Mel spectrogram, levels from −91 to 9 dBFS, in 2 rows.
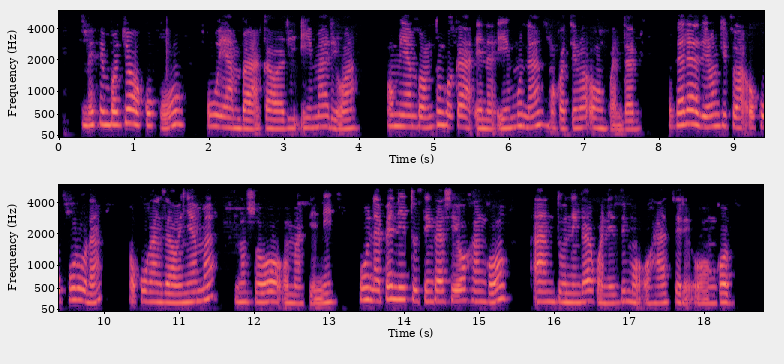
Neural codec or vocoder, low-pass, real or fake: none; 5.4 kHz; real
